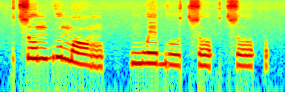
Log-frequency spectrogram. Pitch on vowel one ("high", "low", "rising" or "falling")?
high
